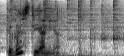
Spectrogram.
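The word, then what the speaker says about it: Christiania: هتلاقوا مقاطعة هناك اسمها كريستيانيا، الدنماركيين بينطقوها كغريستيانيا، وده عبارة عن حي ليه قواعد وقوانين مختلفة تماماً عن باقي قواعد وقوانين الدنمارك وكوبنهاجن.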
